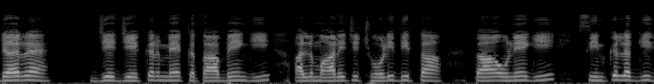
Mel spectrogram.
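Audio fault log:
Throughout: Vorbis compression, heavy. The speech sounds hissy and grainy, and its consonant onsets are smeared. Nothing remains above 10.6 kHz, so the top end is dull and closed off. The likely cause is a low-quality Vorbis encode, and the damage fits a rate of around 30 kbps. At that rate the encoder quantises the upper bands very coarsely. Fine detail there turns into noise of similar energy, which roughens tones and blurs attacks.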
